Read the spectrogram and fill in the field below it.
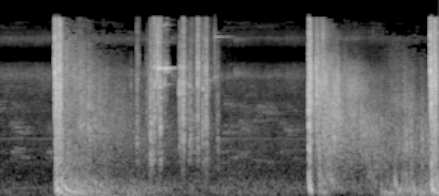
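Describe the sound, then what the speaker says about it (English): Loud bursts of gunfire in the video game Call of Duty Warzone, two heavy volleys of shots with scattered rapid reports between them, close and sharp. "I was getting shot from the other direction too"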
